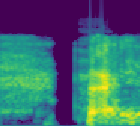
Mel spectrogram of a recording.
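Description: A single loud sneeze: a breathy wind-up, a brief pause, then a sharp explosive burst trailing off into a voiced, nasal tail.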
